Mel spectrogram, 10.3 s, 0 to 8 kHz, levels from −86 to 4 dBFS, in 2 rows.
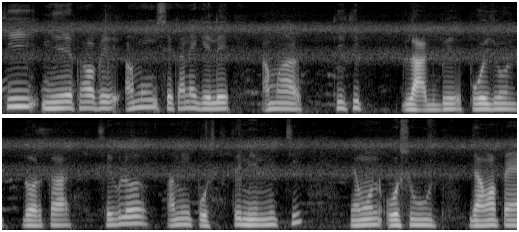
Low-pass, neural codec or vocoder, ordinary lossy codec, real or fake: none; none; none; real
